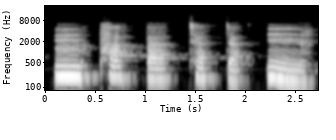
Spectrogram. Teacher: those sounds that are made in the front of the mouth with either the tongue tip or the lips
